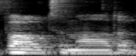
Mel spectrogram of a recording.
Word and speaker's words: Woltemade: And now, obviously on to Nick Volultard. It is pronounced Voltomada, by the way.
